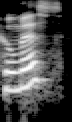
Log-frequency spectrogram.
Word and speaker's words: humus: hu and you okay it's different from humus just as hummus that you eat okay this is the word we're talking about which is pronounced who miss okay who missed and that just means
